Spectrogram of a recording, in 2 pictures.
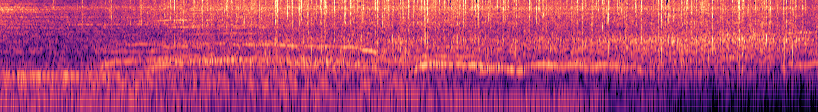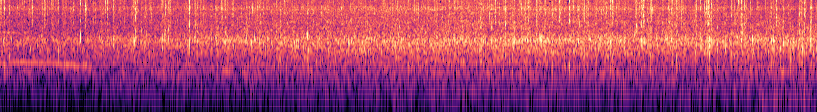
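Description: An orchestra holds a final chord that stops about six seconds in, while a large audience calls out over it. Then steady applause from the crowd.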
